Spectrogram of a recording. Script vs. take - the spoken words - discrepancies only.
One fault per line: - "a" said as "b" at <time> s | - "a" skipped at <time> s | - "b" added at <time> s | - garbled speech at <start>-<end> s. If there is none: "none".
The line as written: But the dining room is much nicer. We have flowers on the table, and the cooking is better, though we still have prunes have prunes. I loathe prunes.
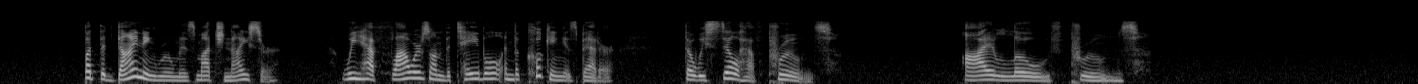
- "have prunes" skipped at 8.3 s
